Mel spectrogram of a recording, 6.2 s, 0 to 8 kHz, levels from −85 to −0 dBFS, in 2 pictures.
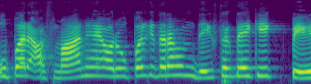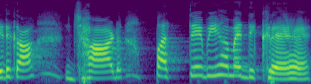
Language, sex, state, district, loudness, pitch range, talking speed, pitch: Hindi, female, Delhi, New Delhi, -14 LUFS, 245-310 Hz, 220 wpm, 295 Hz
